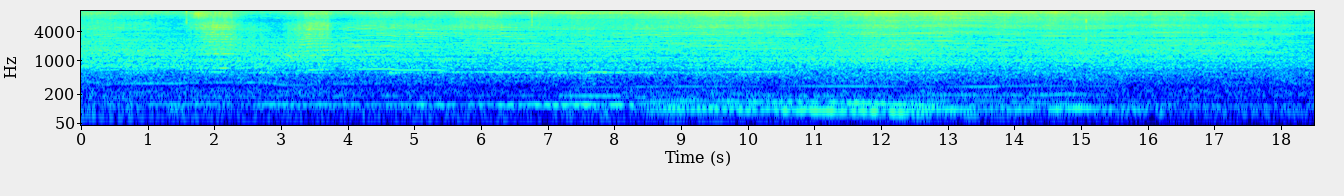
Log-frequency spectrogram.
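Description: PremierRC V Wing Box radio-controlled kite-plane flying overhead, its vectored-thrust propeller motors buzzing with a pitch that wavers as the throttle and heading change. The sound grows louder through the middle of the flight pass and eases off near the end.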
